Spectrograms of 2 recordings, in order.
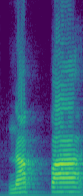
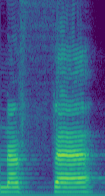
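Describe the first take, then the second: First: The middle consonant is a closed p sound. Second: The middle consonant is a breathy f sound. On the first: The speaker calls it wrong. "Jangan nanti bacanya napa jadi huruf pa" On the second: The speaker calls it right. "Bukan huruf pa tapi huruf fa"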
